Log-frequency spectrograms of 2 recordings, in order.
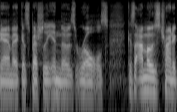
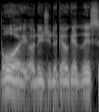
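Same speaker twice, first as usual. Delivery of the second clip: fake-ish, put-on British accent. Retelling a co-star's line from a mocap job: imitating Matthew's pseudo British accent. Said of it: "his pseudo British accent".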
